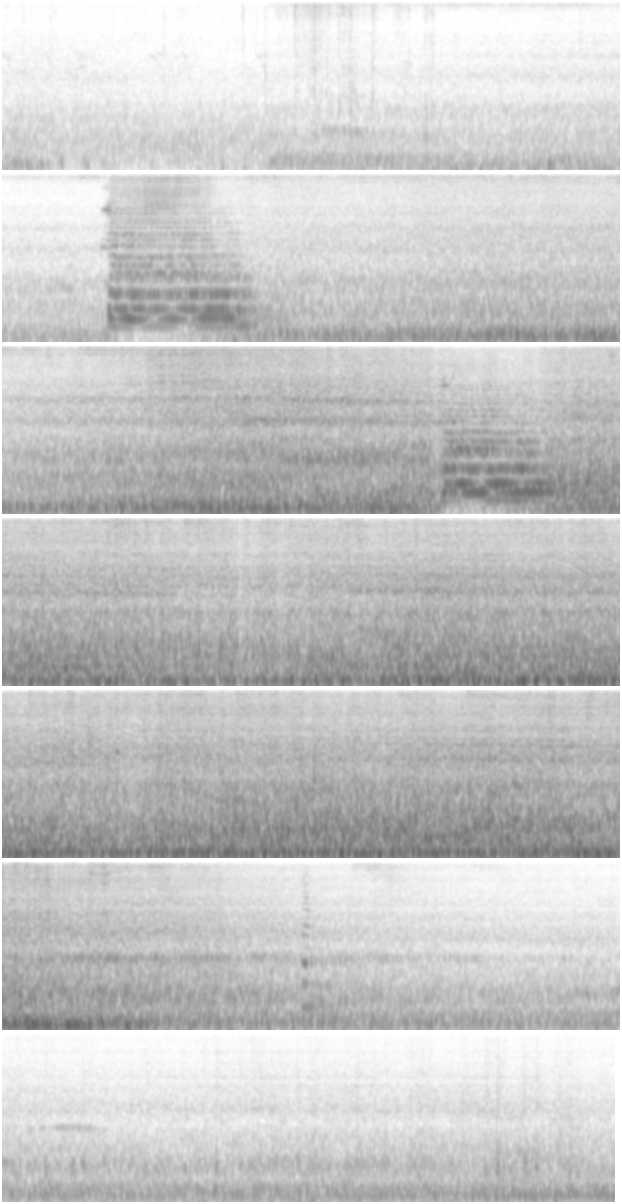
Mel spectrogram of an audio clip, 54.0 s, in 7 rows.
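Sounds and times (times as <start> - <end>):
train horn chord: 9.0 - 11.3, 20.9 - 22.5, 42.3 - 43.2
train wheels clattering: 22.2 - 43.7.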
